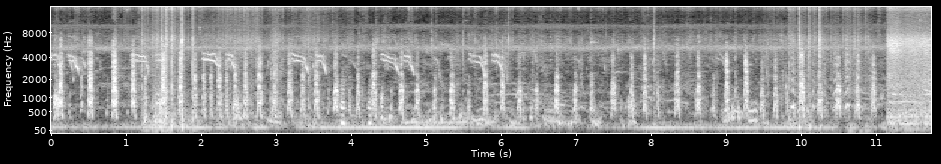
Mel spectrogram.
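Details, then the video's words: Loose male chukar, a people-friendly desi bird, pours out a long fast series of clucking chuck notes that crowd together, ending in a rush of broadband noise, with a low hum behind. "Keklik Sesi || Chukar Desi Chakor ki Awaz"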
